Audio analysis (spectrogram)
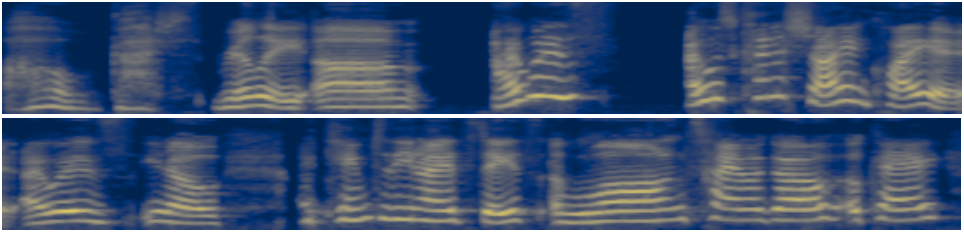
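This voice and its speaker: A woman's voice: high voice, sing-song, unhurried, a bit bright, no room sound, lo-fi sound. A woman in her forties from Romania, talking casually as an interview guest, restarting sentences and tagging them with "okay?". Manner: chatty, many restarts and "okay?" tags.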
